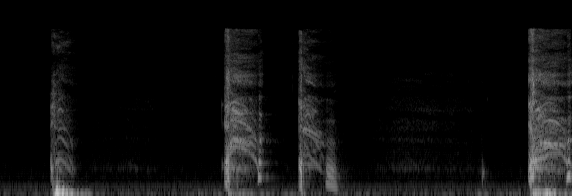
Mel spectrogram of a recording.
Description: Here's another for you...allergies kicked up.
